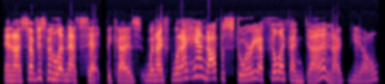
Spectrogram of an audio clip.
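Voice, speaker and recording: A woman writer talks as a guest in a casual interview. Her voice is somewhat high and bright, and she is informal and self-effacing. The sound is dry but a little muffled and lo-fi. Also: animated, fairly quick, no room sound.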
